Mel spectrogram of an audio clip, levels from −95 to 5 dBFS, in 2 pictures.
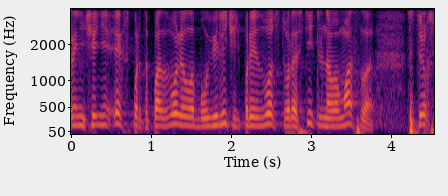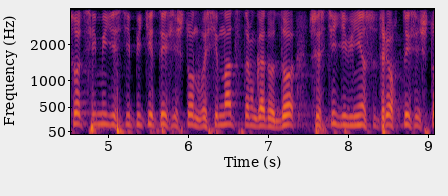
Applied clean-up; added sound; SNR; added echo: none; none; none; none.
